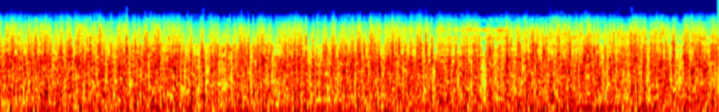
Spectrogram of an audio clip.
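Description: Wind buffets and roars loudly past a fast-moving motorcycle.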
